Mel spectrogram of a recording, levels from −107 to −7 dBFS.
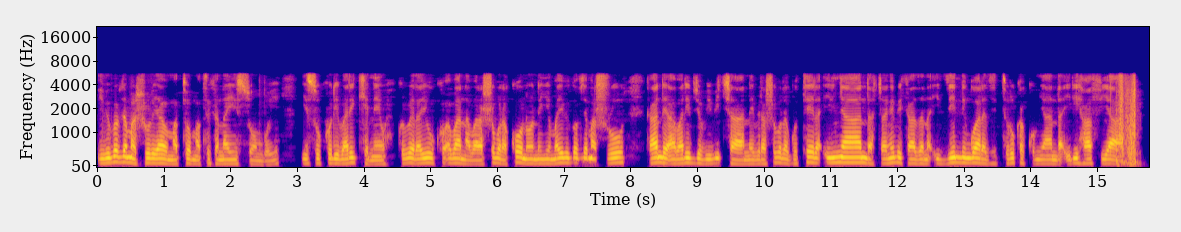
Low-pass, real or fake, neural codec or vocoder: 5.4 kHz; real; none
